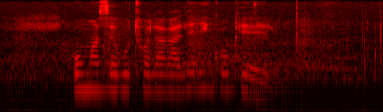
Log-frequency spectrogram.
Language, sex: Swati, male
